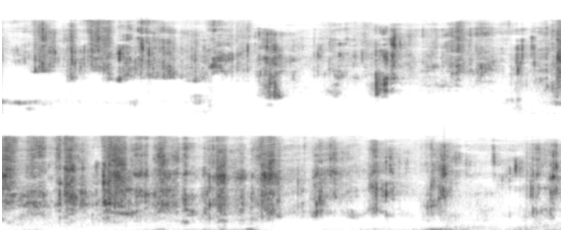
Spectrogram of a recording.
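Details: A cute puppy chews and smacks its lips over frozen yogurt and freeze-dried treats. Sharp crackling clicks repeat roughly once a second or faster, growing denser and louder midway.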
